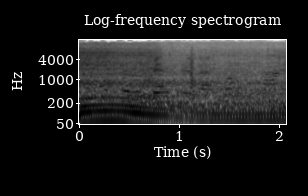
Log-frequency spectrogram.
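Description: Mud-covered Jeep's engine pulling away over dirt, its pitch rising briefly at the start and then easing off to a steadier, lower running note.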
